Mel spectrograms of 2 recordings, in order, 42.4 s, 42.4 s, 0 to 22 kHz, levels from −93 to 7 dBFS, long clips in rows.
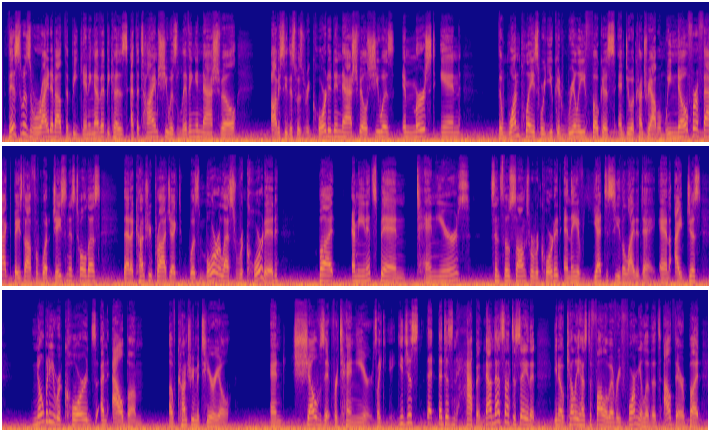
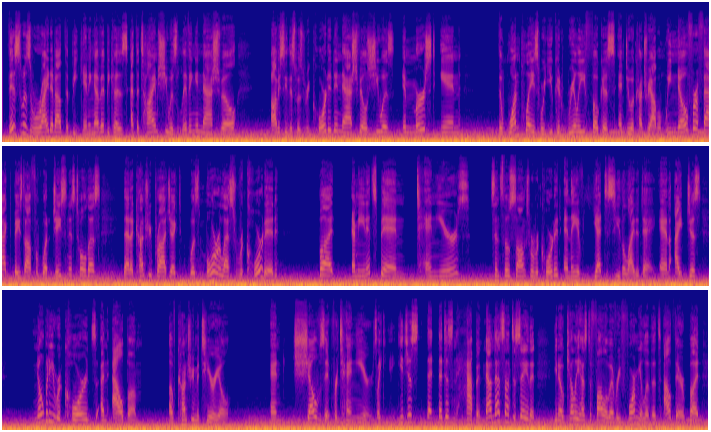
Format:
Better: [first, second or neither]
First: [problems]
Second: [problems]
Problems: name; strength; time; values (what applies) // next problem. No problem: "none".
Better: first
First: low rumble; faint; throughout; 20 dB below the speech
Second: low rumble; loud; throughout; 8 dB below the speech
